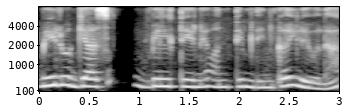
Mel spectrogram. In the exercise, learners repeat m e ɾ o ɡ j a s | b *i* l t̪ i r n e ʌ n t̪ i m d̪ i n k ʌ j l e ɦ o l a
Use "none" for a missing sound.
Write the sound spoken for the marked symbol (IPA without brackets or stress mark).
i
